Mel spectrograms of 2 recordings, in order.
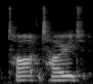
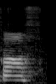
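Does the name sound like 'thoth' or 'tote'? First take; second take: tote; thoth. First: The name begins and ends with a 't' sound. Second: The name begins and ends with a 'th' sound. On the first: "but apparently Tote if you watch Crash Course Mythology" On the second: "I always pronounce it Thoth in my head"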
